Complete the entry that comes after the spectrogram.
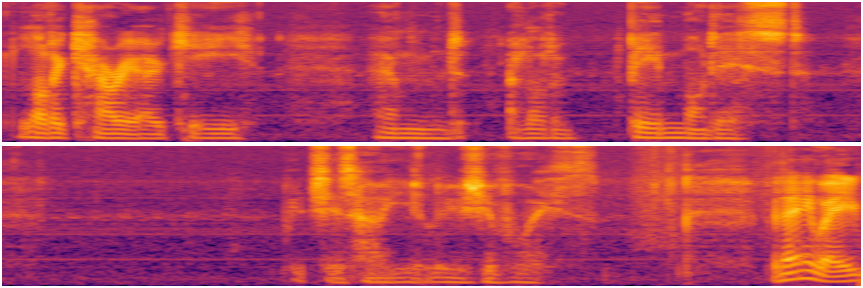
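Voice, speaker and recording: A man talking casually in a vlog, hoarse after losing his voice, chatty and rambling with fillers. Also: low voice, bright, forceful tone. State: hoarse, lost voice. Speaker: vlogger. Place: narrowboat.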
